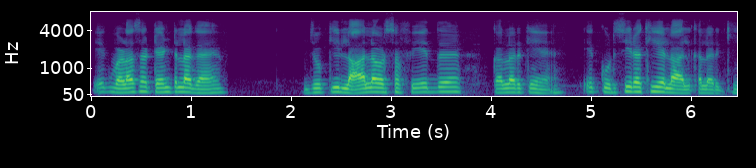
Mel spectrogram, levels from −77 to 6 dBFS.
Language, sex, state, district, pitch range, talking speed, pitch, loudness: Hindi, male, Rajasthan, Churu, 135-160 Hz, 195 wpm, 145 Hz, -18 LUFS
